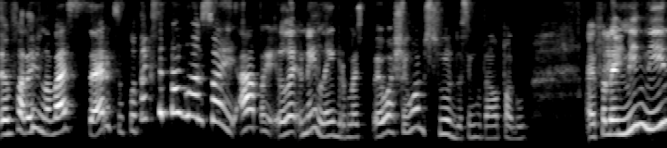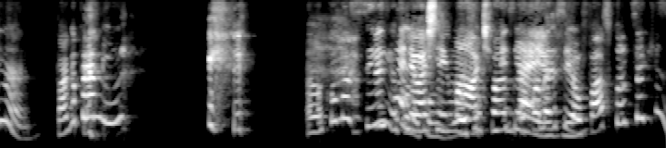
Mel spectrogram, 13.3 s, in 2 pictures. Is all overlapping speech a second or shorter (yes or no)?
no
